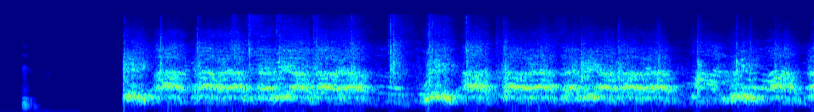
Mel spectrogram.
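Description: A dressing room full of footballers chanting and singing together in celebration, many loud male voices in repeated phrases, recorded on a phone. It starts suddenly about a second in, with brief breaks between phrases.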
